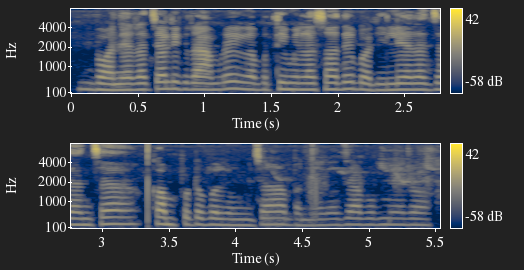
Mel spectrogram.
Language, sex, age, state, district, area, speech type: Nepali, female, 30-45, West Bengal, Alipurduar, urban, spontaneous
